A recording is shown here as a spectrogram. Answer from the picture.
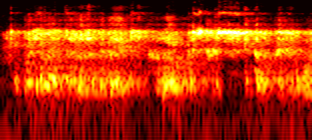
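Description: Voices talking loudly and continuously, heard thin and tinny as if played through a small speaker, cutting in abruptly out of silence.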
